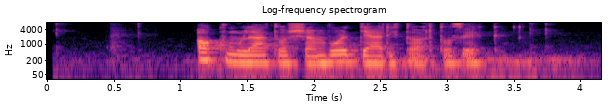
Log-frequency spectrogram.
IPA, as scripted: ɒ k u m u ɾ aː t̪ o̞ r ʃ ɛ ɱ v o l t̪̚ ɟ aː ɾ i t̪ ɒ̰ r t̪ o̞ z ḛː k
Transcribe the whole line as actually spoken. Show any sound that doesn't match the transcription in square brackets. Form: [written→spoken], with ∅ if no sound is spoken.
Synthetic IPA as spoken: ɒ k u m u [ɾ→l] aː t̪ o̞ r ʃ ɛ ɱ v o l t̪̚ ɟ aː ɾ i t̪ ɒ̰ r t̪ o̞ z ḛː k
